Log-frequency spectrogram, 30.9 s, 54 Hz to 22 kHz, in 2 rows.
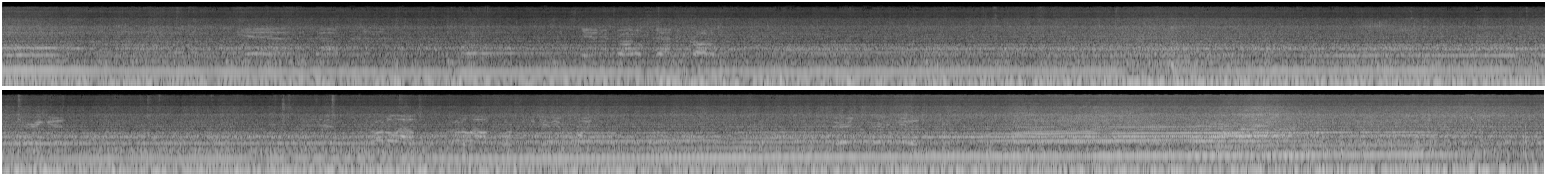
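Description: Acura RSX Type-S's K20 four-cylinder engine pulling hard at high revs under steady throttle, heard from inside the cabin. Its pitch climbs slowly and evenly as the car gains speed.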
